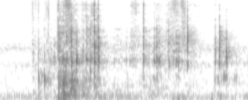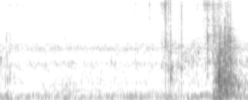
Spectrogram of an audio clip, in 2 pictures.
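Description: A metal blade scrapes and cuts slices off a pink dotted solid bar of soap, now mostly white where it has been shaved, while the bar is held in the hand. Short, crisp, bright scraping bursts come in clusters with quiet gaps between them.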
